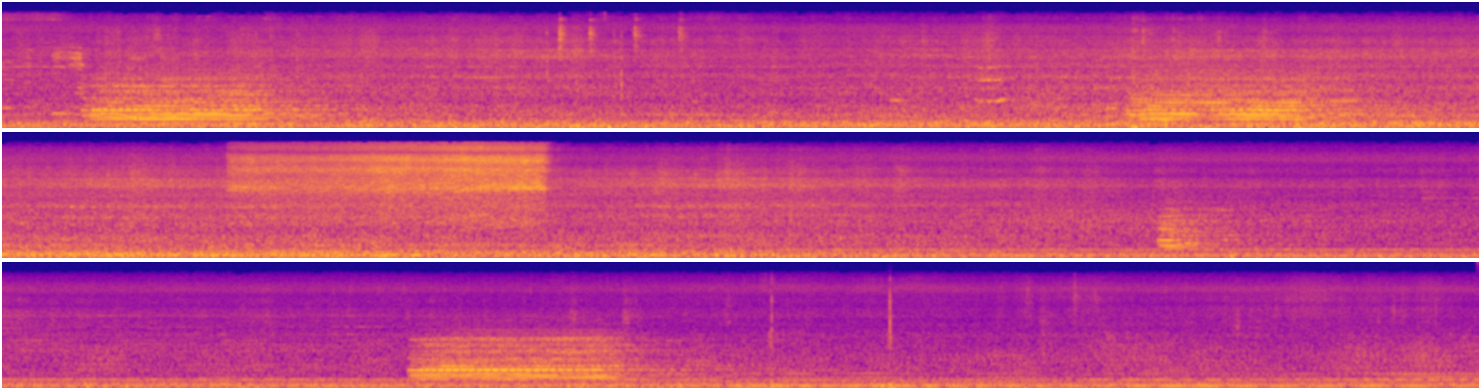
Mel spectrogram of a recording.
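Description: Amtrak Amfleet passenger cars rumbling and clattering past on the rails while a train horn sounds four separate blasts: long, long, short, long. A two-second hiss comes near the middle.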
